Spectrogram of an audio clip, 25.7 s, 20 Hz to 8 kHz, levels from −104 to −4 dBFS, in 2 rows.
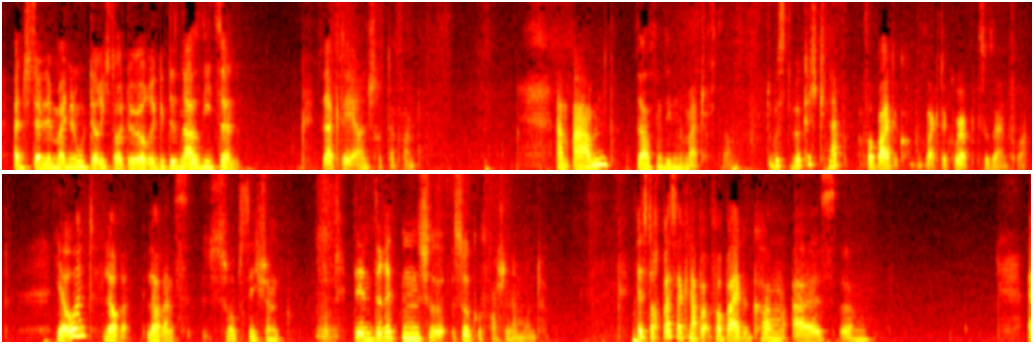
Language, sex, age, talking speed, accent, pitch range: German, female, 10-29, 110 wpm, German, 205-265 Hz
